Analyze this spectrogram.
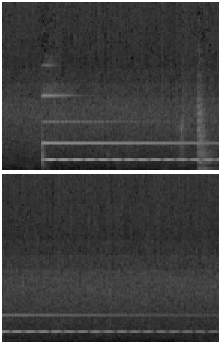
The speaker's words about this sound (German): läute ich die Glocke, wenn irgendjemand hinausgehen möchte.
